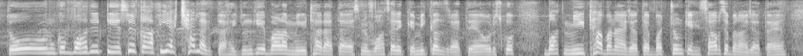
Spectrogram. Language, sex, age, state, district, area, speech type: Urdu, male, 18-30, Jammu and Kashmir, Srinagar, urban, spontaneous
